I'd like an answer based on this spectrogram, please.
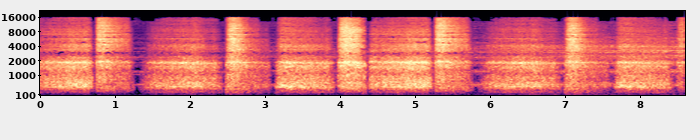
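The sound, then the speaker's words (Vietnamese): Heavy, ragged breathing of a terrified person: loud, sharp gasping inhales alternate with long rushing exhales in a steady, repeated rhythm, heard alone without speech. “Về sau thấy ghi tiếng hít thở nặng nề.”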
